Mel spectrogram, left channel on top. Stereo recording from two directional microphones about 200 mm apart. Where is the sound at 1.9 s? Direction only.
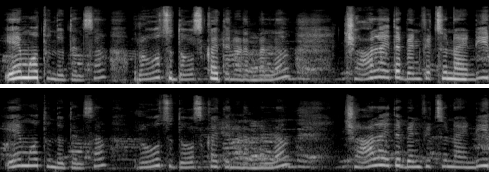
50° left (ahead or behind).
